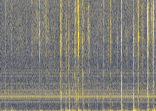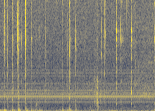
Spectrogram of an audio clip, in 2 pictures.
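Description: Computer keyboard typing: faint, irregular key clicks, several a second.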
